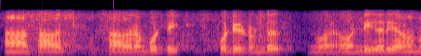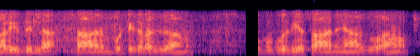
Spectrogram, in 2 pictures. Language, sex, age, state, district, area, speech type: Malayalam, male, 60+, Kerala, Thiruvananthapuram, rural, conversation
